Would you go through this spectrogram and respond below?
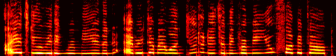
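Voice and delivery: mock the wife whining at her husband; shrill whiny wife. Mocking the wife yelling at her husband in a high whine. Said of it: "She really yells at him".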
